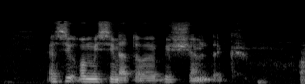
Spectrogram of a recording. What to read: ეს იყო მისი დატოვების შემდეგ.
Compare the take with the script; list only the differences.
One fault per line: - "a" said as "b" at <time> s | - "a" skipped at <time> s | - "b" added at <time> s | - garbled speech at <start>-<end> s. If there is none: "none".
none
